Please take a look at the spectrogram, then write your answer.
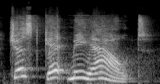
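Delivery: high loud scream. A narrator's reading. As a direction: scream impatiently. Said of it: "screamed Vic".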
